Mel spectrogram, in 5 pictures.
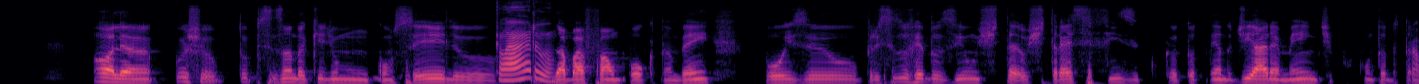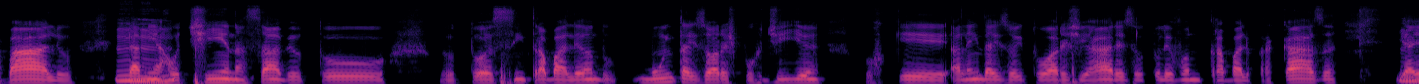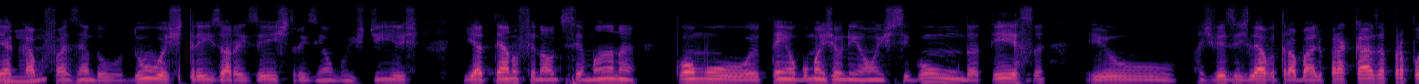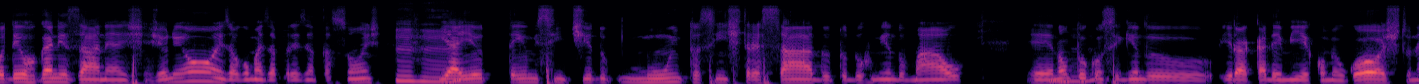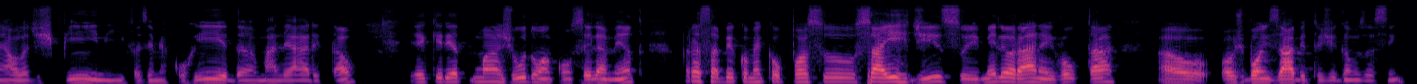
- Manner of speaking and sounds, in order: other background noise; tapping; in English: "spinning"
- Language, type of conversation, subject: Portuguese, advice, Como posso criar um ritual breve para reduzir o estresse físico diário?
